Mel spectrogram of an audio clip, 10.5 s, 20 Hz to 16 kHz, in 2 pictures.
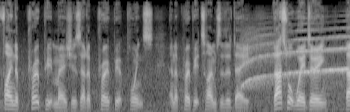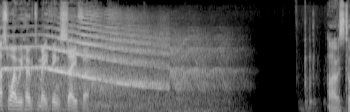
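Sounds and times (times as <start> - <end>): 
speech: 0.0 - 6.8, 10.2 - 10.5
police car siren wailing as it passes: 3.6 - 9.0.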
